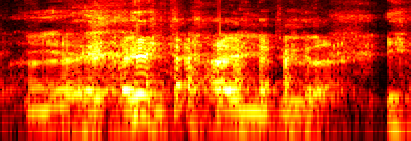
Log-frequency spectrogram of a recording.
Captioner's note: laughs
